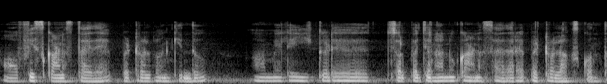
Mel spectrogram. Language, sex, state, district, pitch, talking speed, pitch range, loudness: Kannada, female, Karnataka, Raichur, 160 Hz, 120 wpm, 150-165 Hz, -18 LUFS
